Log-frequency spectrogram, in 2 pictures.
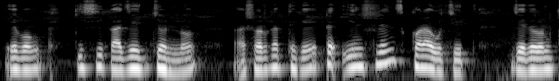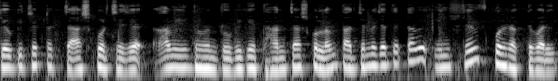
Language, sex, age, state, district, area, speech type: Bengali, male, 30-45, West Bengal, Jalpaiguri, rural, spontaneous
